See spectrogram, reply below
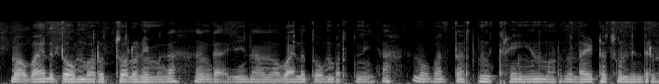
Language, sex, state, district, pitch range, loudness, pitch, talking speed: Kannada, male, Karnataka, Bijapur, 115-125 Hz, -25 LUFS, 120 Hz, 90 wpm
